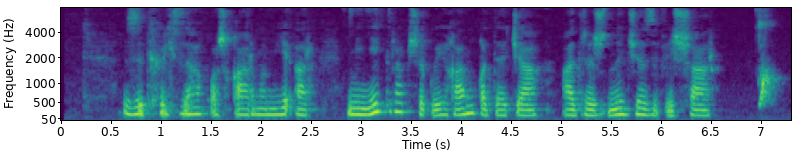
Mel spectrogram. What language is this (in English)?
Kabardian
